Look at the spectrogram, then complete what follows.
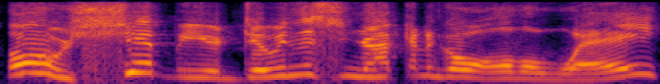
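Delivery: high, loud incredulous question; mock outrage. Viewer let down by half-hearted acting, mock outrage. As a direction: challenge them in exaggerated disbelief. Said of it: "And like".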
